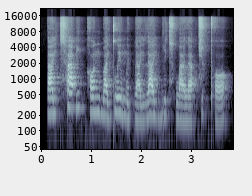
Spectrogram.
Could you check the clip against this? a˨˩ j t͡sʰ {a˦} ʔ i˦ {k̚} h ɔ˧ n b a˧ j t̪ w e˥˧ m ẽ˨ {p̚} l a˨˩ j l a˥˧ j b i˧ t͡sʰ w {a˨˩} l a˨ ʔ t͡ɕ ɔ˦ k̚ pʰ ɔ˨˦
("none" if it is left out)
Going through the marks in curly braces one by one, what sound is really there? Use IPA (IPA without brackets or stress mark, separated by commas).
a˦, k̚, p̚, a˨˩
